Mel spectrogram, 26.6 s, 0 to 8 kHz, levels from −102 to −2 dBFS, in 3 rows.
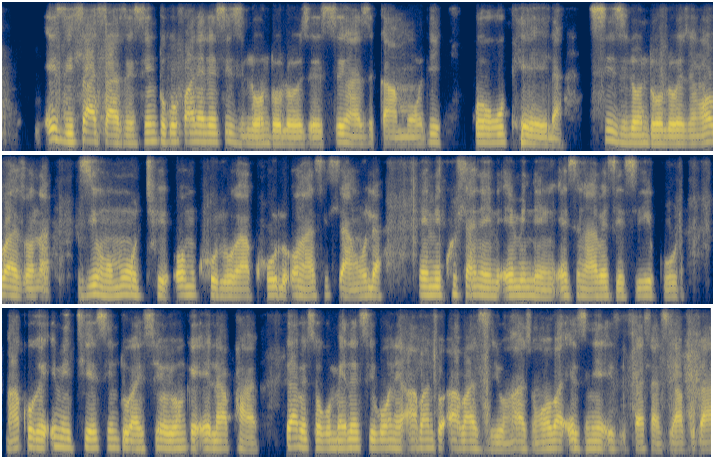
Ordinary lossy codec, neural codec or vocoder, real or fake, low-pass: Opus, 16 kbps; codec, 16 kHz in and 24 kHz out, 2.2 kbps, FireRedTTS-2 codec; fake; 7.2 kHz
